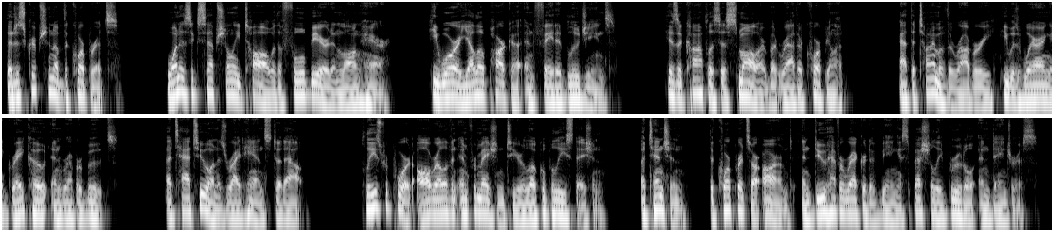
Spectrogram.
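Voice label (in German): American English, Kommentar Neutral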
